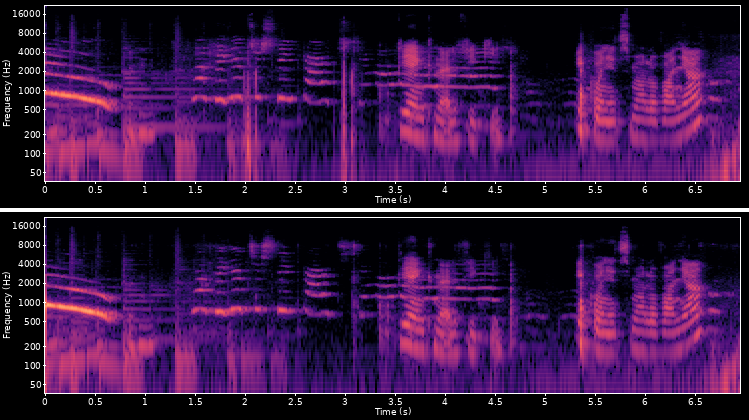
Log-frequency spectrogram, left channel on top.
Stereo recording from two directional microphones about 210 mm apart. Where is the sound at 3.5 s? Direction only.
10° right (ahead or behind).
